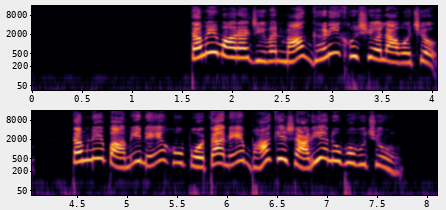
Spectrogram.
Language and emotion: Gujarati, happy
